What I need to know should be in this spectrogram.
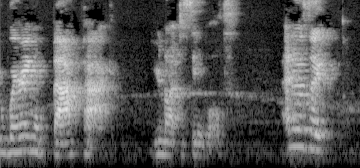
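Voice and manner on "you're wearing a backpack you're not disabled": normal talking voice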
